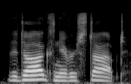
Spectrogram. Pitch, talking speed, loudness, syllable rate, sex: 185 Hz, 180 wpm, -15 LUFS, 5.1 syllables/s, female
